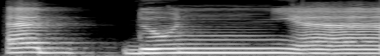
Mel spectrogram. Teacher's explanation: The noon has bayniya, it's tawassut, so it needs a little bit of time in its exit until the ghunna sound is complete.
